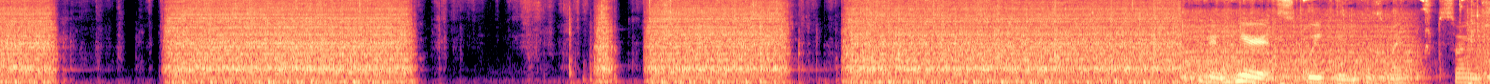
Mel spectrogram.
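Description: Stitching comes in short bursts with a faint steady squeak over the needle clatter as the machine strains through thick material.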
